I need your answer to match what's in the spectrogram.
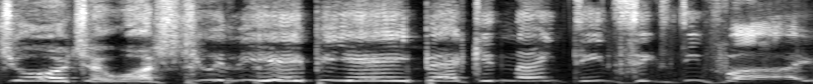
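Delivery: put-on very high-pitched old-timer voice with Brooklyn accent. Putting on a voice while addressing someone, old Brooklyn guy accent. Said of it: "You sound like some old guy from Brooklyn".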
